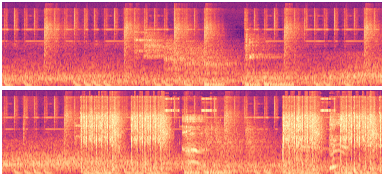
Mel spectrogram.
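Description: Weapon gunfire in a James Bond video game, rapid automatic bursts rattling in fast repeated volleys, loud and close, with short pauses between strings of shots and faint mechanical clatter.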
